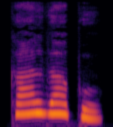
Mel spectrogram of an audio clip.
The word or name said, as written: ಕಾಲ್ಗಾಪು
